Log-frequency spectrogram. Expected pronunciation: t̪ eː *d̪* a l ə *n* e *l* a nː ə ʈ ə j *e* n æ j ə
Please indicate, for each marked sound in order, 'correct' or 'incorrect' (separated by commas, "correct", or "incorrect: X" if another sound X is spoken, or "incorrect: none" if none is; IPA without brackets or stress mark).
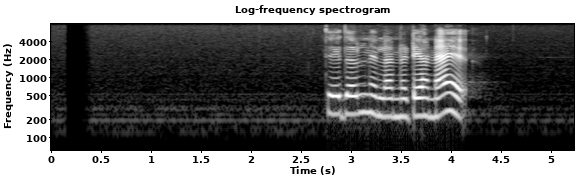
correct, correct, correct, incorrect: a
